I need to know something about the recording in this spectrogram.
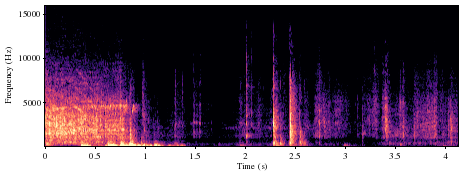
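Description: A wooden board knocks and clatters as it is handled.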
